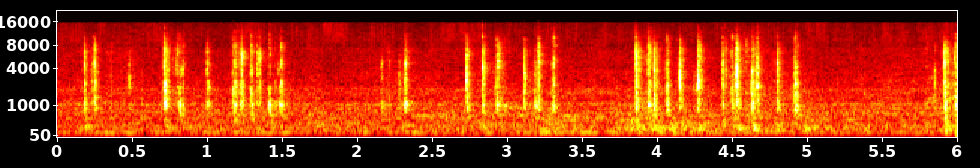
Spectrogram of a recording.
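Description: Typing on a computer keyboard: several bursts of quick keystrokes with short pauses between them, stopping shortly before the end.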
